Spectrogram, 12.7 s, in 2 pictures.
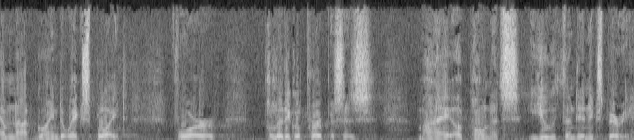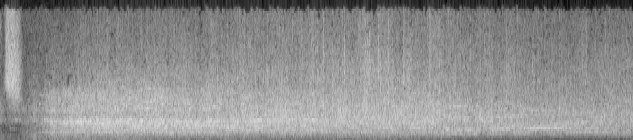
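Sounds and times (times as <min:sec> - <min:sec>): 
speech: 0:00.0 - 0:07.0
debate audience laughter: 0:06.6 - 0:10.8
debate audience applause: 0:06.7 - 0:12.6.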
